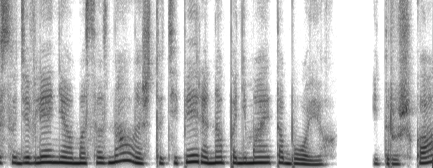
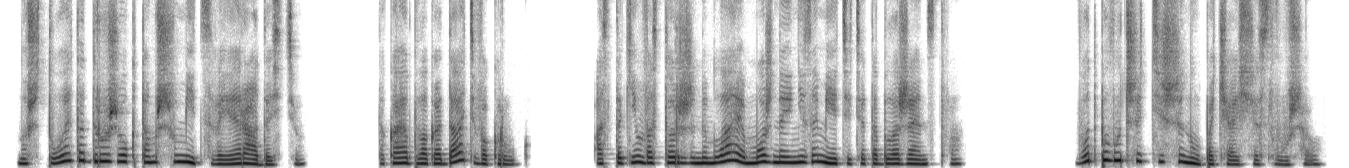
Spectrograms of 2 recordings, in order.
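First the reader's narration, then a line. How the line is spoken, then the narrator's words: Musing purr. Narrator (Russian): мурлыкал изредка с мыслями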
